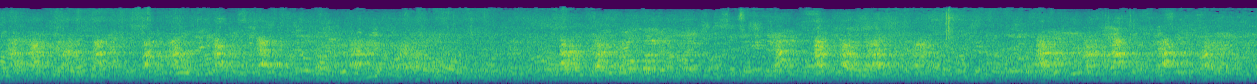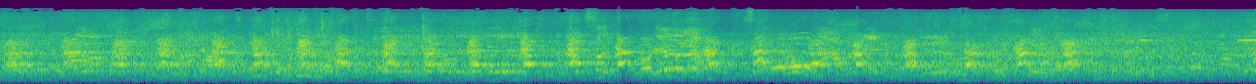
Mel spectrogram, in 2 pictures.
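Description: A small dog barking in quick, high yaps, several a second, through most of the stretch, while it runs an agility course.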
